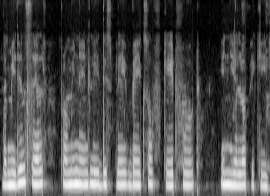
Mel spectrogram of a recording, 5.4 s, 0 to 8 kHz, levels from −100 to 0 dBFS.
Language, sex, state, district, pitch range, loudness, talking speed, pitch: English, female, Arunachal Pradesh, Lower Dibang Valley, 180-195 Hz, -13 LUFS, 135 wpm, 185 Hz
